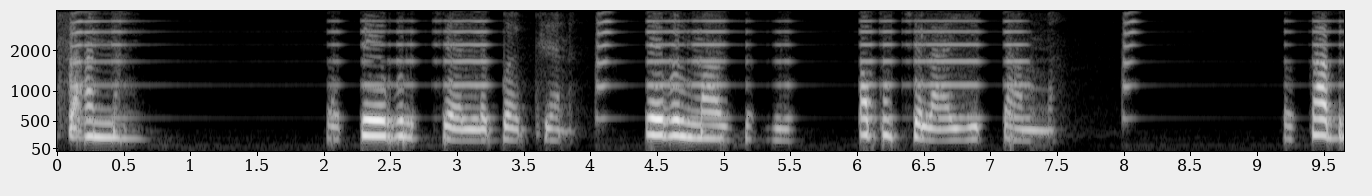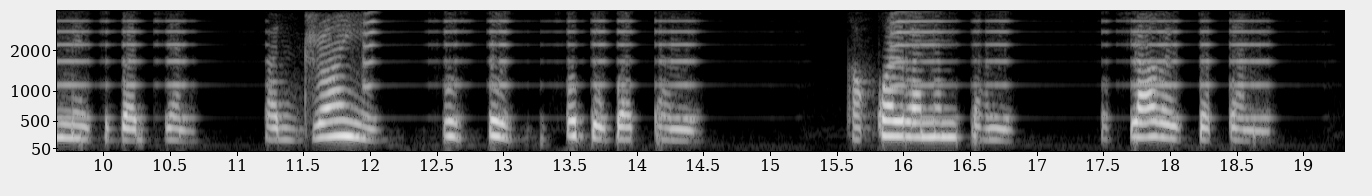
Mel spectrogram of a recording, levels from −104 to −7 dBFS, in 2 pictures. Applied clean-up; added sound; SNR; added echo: neural mask model RNNoise.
